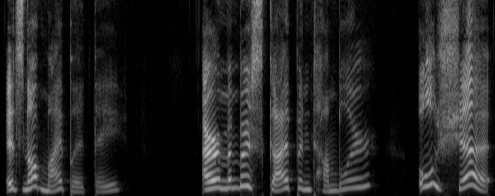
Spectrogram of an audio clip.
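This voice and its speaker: A woman's voice: sits high, sing-song, takes it slowly, no room sound, studio quality. A young adult woman streaming as a VTuber, chatting playfully with her viewers and swearing casually. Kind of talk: casual livestream chat.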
